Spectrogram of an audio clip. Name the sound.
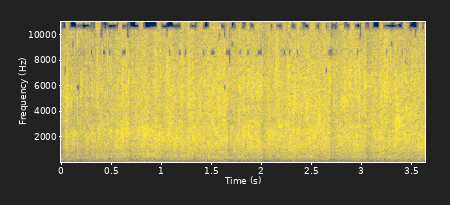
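audience applause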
